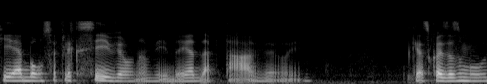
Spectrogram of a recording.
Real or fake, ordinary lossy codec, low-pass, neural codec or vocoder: real; none; none; none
